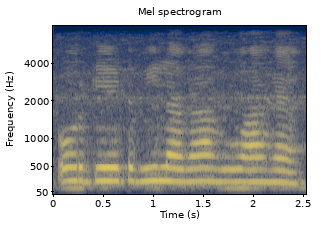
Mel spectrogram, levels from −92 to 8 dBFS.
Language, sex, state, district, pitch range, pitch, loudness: Hindi, female, Uttar Pradesh, Shamli, 220-240 Hz, 230 Hz, -12 LUFS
